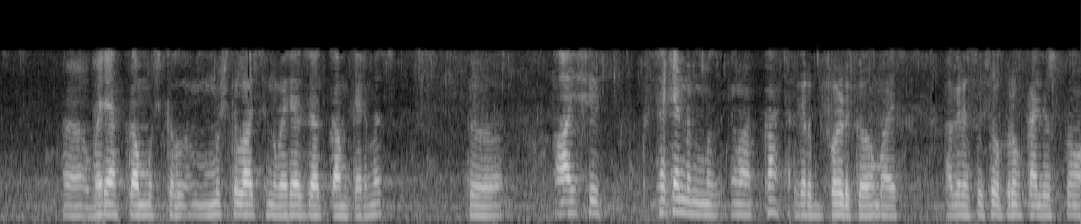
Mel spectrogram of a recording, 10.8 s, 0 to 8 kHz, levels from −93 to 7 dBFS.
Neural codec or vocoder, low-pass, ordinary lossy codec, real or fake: vocoder, 44.1 kHz, 80 mel bands, Vocos; 7.2 kHz; AAC, 16 kbps; fake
